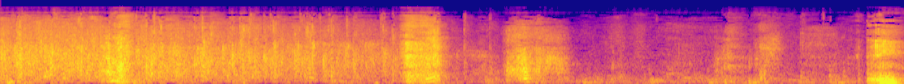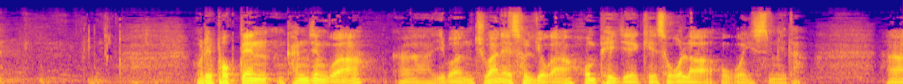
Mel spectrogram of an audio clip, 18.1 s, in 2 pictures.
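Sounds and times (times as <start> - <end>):
audience clapping: 0.0 - 5.0
speech: 11.1 - 17.2.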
